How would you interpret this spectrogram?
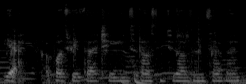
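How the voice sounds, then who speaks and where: Young woman from Ghana, lowish voice, casual chatty vlog, conversational, pop music clearly behind her. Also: monotone, very fast. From Ghana, later England from age twelve. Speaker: YouTube vlog host. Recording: background music under voice.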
